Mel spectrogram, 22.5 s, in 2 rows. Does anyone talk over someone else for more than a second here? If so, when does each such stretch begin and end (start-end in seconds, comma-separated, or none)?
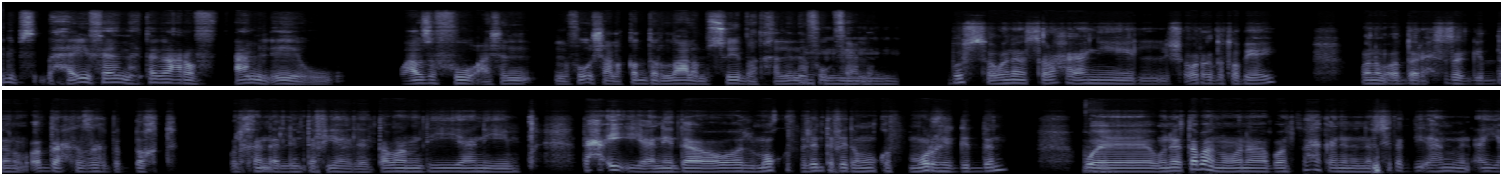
none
